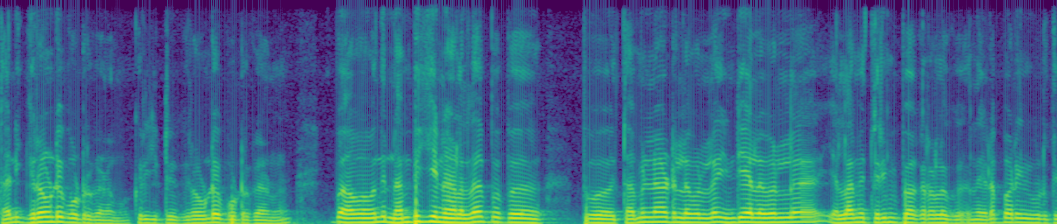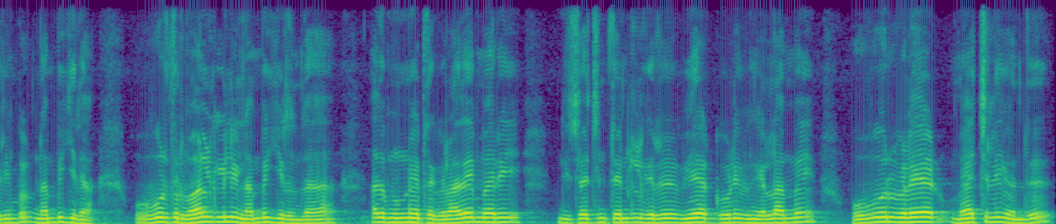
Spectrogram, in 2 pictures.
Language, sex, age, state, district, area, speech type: Tamil, male, 60+, Tamil Nadu, Coimbatore, urban, spontaneous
